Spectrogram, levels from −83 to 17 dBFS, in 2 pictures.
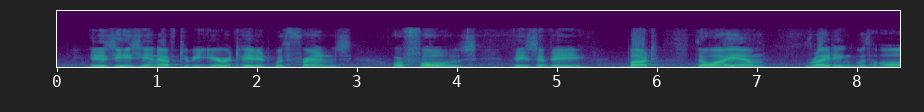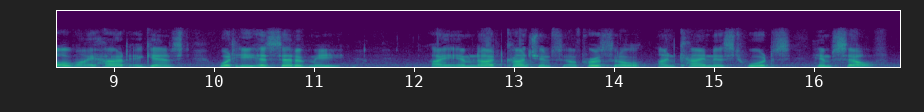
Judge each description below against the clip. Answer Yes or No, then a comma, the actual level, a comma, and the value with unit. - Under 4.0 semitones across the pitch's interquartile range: Yes, average, 3.0 semitones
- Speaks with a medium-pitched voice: No, low, 130 Hz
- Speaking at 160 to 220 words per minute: No, average, 140 wpm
